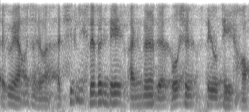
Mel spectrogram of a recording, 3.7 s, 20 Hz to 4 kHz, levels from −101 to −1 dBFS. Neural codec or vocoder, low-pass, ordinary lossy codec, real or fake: codec, 16 kHz, 1 kbps, FreqCodec, larger model; 3.6 kHz; none; fake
